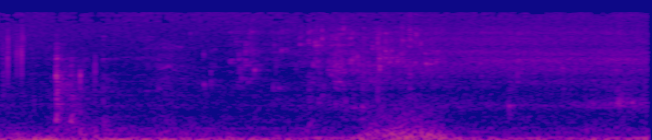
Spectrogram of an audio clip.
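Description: Tonic water pours steadily into a glass of Reid's gin, a continuous trickle with a fuller gurgling swell near the end; no one speaks.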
